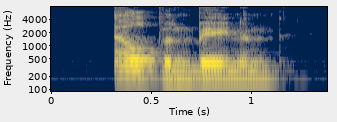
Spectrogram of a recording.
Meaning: ivory
- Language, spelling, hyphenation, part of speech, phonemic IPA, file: Dutch, elpenbenen, el‧pen‧be‧nen, adjective, /ˈɛl.pə(n)ˌbeː.nə(n)/, Nl-elpenbenen.ogg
